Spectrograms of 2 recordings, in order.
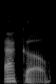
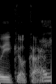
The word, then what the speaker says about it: EcoCar: Am I describing, is EcoCar the correct pronunciation, or is it Echo? – Yep, we go EcoCar. – Eco, okay, good.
